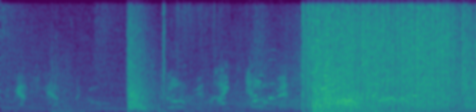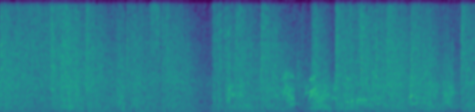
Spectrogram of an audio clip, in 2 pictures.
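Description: Gunfire and mortar blasts in the World War II strategy game Company of Heroes, scattered shots at first, then a loud explosion followed by dense sustained rifle and machine-gun fire, with speech mixed in.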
